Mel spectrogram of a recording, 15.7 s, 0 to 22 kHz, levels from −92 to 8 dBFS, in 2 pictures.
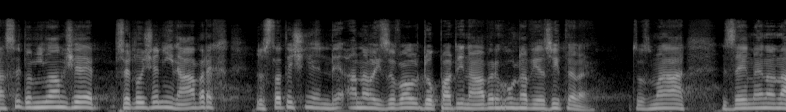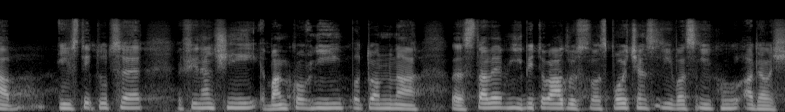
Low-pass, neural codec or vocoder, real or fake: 10.8 kHz; codec, 24 kHz, 1 kbps, SNAC; fake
